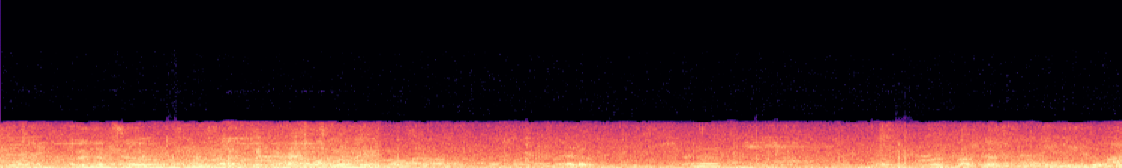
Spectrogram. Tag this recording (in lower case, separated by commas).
speech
